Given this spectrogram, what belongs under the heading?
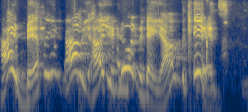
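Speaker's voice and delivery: mock very high, cheesy, sing-song, grinning giggle. Mocking the head coach up there: imitating someone cheesing and giggling. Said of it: "cheesing and, and giggling and".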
